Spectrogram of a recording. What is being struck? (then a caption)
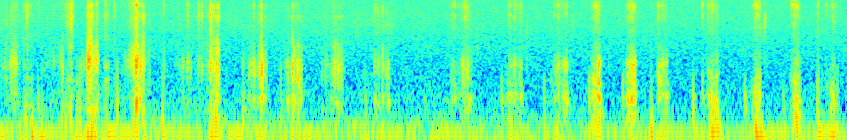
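Silicone ear microphone coated with sugar crystals, scraped with a wooden stick. A wooden stick scratches along the rim and inner ear of a white silicone ear microphone coated with sugar crystals. Short, gritty crunching scrapes repeat in quick bursts over a steady low hum. Some strokes land louder and brighter than the rest.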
